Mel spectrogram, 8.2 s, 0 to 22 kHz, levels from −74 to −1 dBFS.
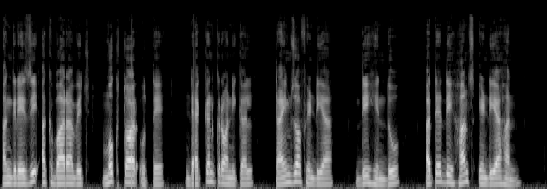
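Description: At 1.96 s the speech drops to a block of digital silence about 5 ms long, short enough to register as a single tick. At 2.90 to 2.92 s a second, 21 ms block is long enough to hear as a brief hole. The lengths suggest 256- and 1024-sample buffers left unfilled. The cut is abrupt, with no fade or smeared filler, which sets it apart from a concealed dropout.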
